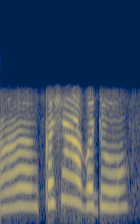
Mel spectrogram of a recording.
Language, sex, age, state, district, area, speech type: Goan Konkani, female, 18-30, Goa, Ponda, rural, conversation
